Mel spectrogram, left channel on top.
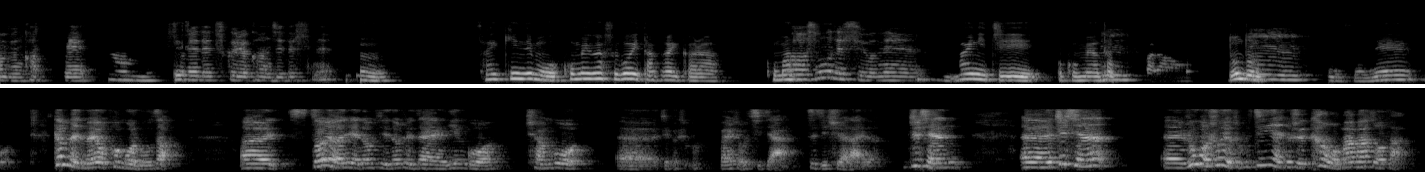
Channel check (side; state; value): both; different; correlation 0.00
